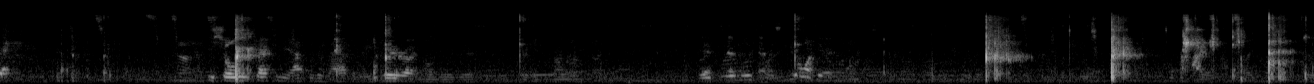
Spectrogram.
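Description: Paddles pop sharply against a plastic ball, back and forth.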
